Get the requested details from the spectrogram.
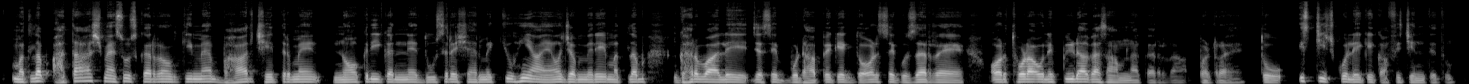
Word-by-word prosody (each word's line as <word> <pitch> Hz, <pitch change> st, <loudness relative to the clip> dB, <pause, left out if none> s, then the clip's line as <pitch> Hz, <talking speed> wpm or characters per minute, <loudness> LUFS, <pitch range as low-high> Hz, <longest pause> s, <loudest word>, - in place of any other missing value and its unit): मतलब 135 Hz, +5 st, +3 dB
हताश 160 Hz, +2 st, +2 dB
महसूस 140 Hz, 0 st, +3 dB
कर 130 Hz, -, +4 dB
रहा 125 Hz, +1 st, 0 dB
हूँ 120 Hz, -2 st, -2 dB
कि 130 Hz, -1 st, -1 dB
मैं 125 Hz, +1 st, +1 dB
बाहर 110 Hz, +8 st, -1 dB
क्षेत्र 115 Hz, 0 st, -1 dB
में 120 Hz, -1 st, 0 dB, 0.2 s
नौकरी 115 Hz, +3 st, +1 dB
करने 110 Hz, -1 st, 0 dB
दूसरे 110 Hz, +3 st, -2 dB
शहर 110 Hz, -1 st, -3 dB
में 115 Hz, 0 st, 0 dB
क्यों 135 Hz, -3 st, -1 dB
ही 150 Hz, 0 st, +5 dB
आया 110 Hz, -3 st, +1 dB
हूँ 120 Hz, +1 st, +2 dB
जब 115 Hz, -, +3 dB
मेरे 115 Hz, +1 st, +2 dB
मतलब 115 Hz, +1 st, -1 dB, 0.3 s
घरवाले, 115 Hz, 0 st, +2 dB
जैसे 115 Hz, 0 st, -1 dB
बुढ़ापे 95 Hz, +3 st, -2 dB
के 115 Hz, -, -2 dB
एक 100 Hz, -3 st, -5 dB
दौर 110 Hz, 0 st, +1 dB
से 115 Hz, +1 st, -2 dB
गुजर 100 Hz, +3 st, +1 dB
रहे 100 Hz, -1 st, 0 dB
हैं 95 Hz, +1 st, -6 dB, 0.3 s
और 115 Hz, +2 st, +4 dB
थोड़ा 120 Hz, 0 st, +7 dB
उन्हें 115 Hz, -1 st, +1 dB
पीड़ा 125 Hz, 0 st, +4 dB
का 120 Hz, -1 st, +2 dB
सामना 100 Hz, -3 st, -5 dB
करना 90 Hz, 0 st, -14 dB, 0.2 s
पड़ 85 Hz, -3 st, -6 dB
रहा 85 Hz, -1 st, -6 dB
है। 90 Hz, +5 st, -19 dB, 0.2 s
तो 95 Hz, -3 st, -2 dB, 0.2 s
इस 155 Hz, +1 st, +1 dB
चीज 145 Hz, -3 st, 0 dB
को 130 Hz, -, -1 dB
लेकर 115 Hz, -1 st, -1 dB
काफ़ी 105 Hz, -, -8 dB
चिंतित 95 Hz, -3 st, -7 dB
हूँ। 85 Hz, -, -16 dB
115 Hz, 210 wpm, -23 LUFS, 105-120 Hz, 0.3 s, थोड़ा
